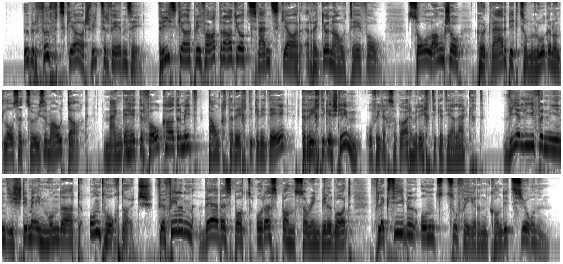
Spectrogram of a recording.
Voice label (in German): Sprechprobe m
